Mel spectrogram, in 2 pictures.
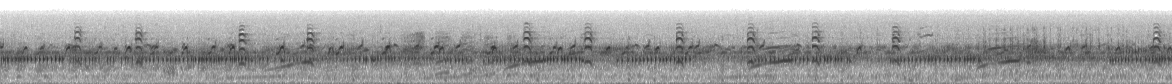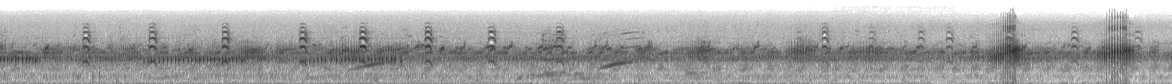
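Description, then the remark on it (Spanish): Painted frog double-note calls, the frog calling with half its body under the water's surface, repeat steadily over a dense, buzzing chorus of frogs and wetland birds, with a couple of sharper, louder bursts near the end. “Esta doble nota corresponde al sapillo pintojo.”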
